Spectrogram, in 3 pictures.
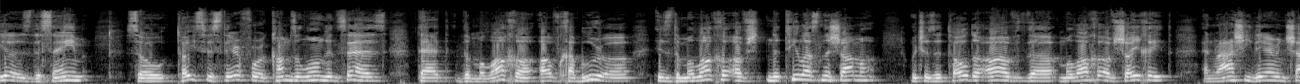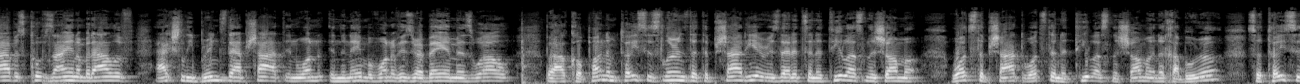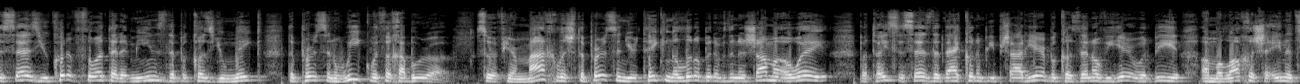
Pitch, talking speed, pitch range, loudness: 170 Hz, 205 wpm, 155-185 Hz, -11 LUFS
